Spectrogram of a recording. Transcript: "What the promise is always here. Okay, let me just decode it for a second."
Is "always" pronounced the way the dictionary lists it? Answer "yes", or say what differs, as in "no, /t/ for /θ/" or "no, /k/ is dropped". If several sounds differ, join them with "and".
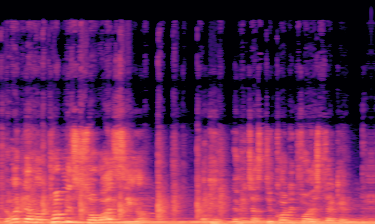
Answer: no, /l/ is dropped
